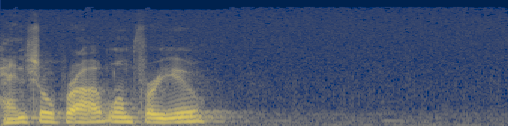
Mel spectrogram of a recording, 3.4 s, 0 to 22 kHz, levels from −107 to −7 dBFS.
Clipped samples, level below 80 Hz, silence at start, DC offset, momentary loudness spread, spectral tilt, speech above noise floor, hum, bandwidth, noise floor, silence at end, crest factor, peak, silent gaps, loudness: under 0.1%; -60 dBFS; 0 s; under 0.1%; 4 LU; -8 dB/octave; 35 dB; none; 16 kHz; -59 dBFS; 1.9 s; 18 dB; -8 dBFS; none; -24 LUFS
